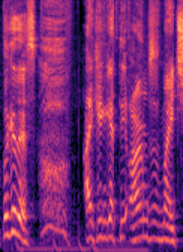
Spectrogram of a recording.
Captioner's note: gasping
